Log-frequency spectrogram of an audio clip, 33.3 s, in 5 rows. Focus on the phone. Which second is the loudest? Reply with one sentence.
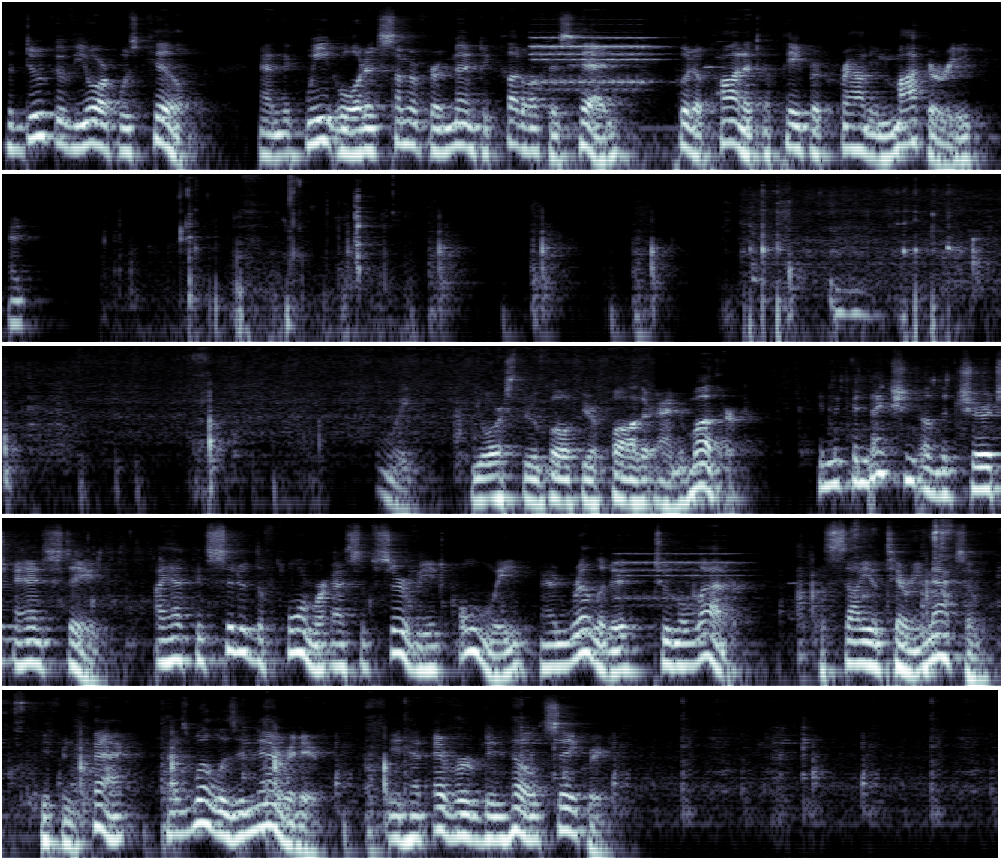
The volume of the phone peaks at 4 seconds.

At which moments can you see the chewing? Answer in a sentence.
You can hear the chewing from 7.3 to 9.4 s, from 11.6 to 13.2 s and from 25.6 to 26.9 s.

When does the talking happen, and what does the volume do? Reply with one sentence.
The talking can be heard from 0.0 to 6.8 s, at a steady volume; and from 15.8 to 30.8 s, at a steady volume.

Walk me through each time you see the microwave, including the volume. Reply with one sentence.
You can't hear the microwave here.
